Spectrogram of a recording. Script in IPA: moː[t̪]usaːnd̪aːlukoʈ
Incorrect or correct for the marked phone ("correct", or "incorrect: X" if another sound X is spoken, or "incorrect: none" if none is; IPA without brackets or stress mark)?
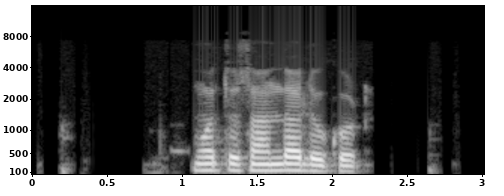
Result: correct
